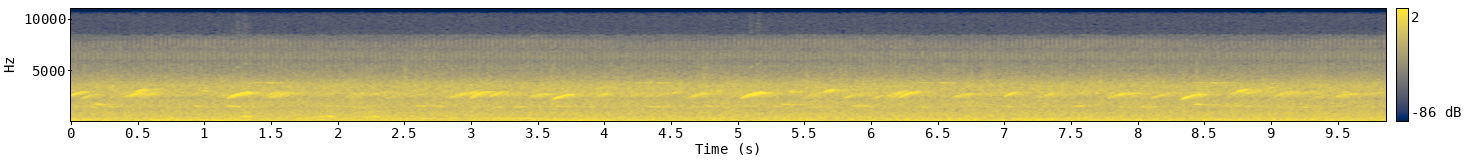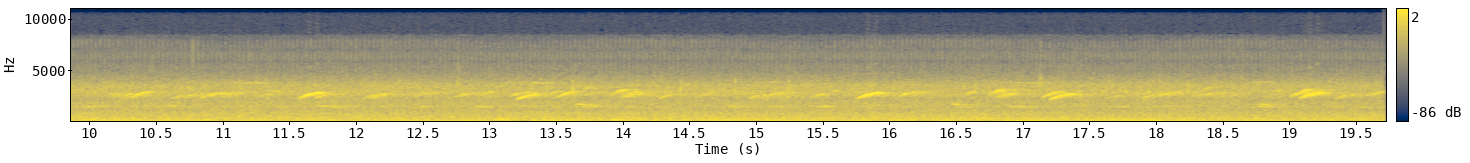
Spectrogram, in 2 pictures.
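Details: Puerto Rican coqui frogs calling during night rain on an old tin roof at Morovis, Puerto Rico; a steady hiss of rain carries many faint short rising chirps, with a louder clear note standing out roughly every four seconds.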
